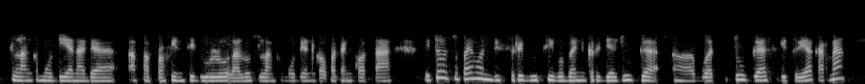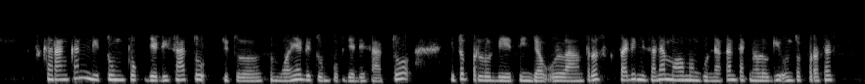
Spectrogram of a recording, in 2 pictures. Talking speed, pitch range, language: 160 wpm, 175-210 Hz, Indonesian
